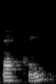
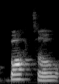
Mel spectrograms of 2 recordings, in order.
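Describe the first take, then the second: First: The middle consonant sounds like a k. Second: The middle consonant is a clear t sound. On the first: "I say bockle" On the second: "I don't say bottle"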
